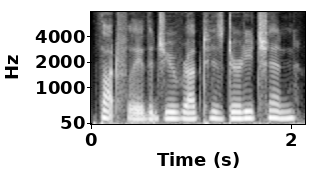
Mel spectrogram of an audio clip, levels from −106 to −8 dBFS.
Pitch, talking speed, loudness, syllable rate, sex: 175 Hz, 195 wpm, -15 LUFS, 5.3 syllables/s, female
